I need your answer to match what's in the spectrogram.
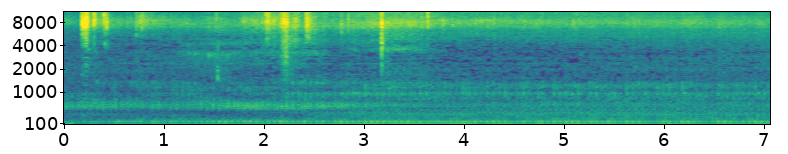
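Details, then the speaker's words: Car after new T-ReX ignition coils, with gutted catalytic converter, new cat gaskets, an intake leak still present and check engine light on: steady idle with an even low rumble and slight exhaust rasp, no misfire, quieter than before. "But she sounds good. You guys can probably tell it sounds a little bit better than it used to. I replaced the gaskets on the cat, so it's a little bit quieter."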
